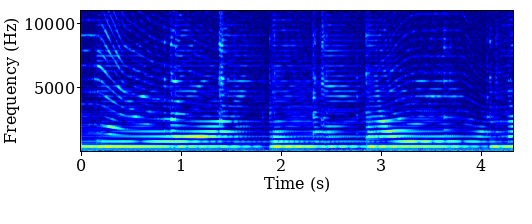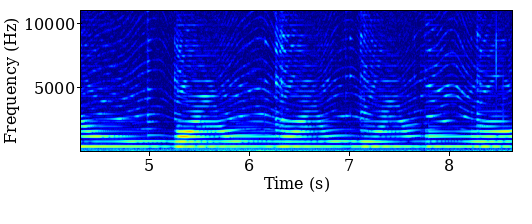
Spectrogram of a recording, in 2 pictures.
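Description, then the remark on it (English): A self-oscillating synth resonance sings in steady, whistly tones with strong harmonics, its pitch bending and swooping in meow-like glides, broken by brief gaps. No one speaks over it. “I can pitch shift the resonance. Tuned it to itself.”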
